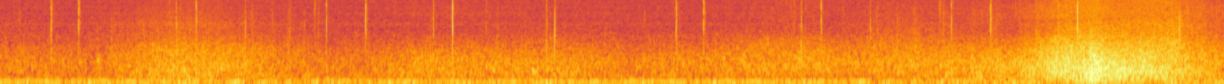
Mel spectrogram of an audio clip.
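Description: Steady wash of sea surf rolling onto a shore at night, with one wave swelling louder near the end, while sharp, scattered crackles and pops from a bonfire punctuate the background.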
